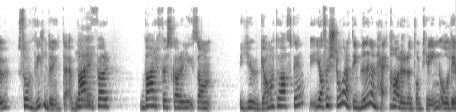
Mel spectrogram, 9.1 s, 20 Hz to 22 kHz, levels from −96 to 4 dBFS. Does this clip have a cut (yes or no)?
yes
